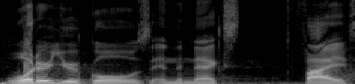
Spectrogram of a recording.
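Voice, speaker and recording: An ordinary speaking voice from a man, pitched at medium height, moving at a moderate pace. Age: young. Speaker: podcast host. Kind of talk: interview.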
